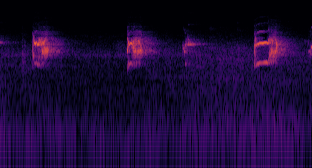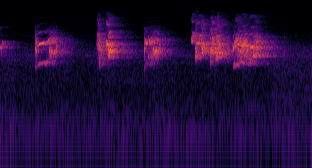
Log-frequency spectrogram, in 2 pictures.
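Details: Chorus of many lovebirds used as a lure to set other lovebirds singing; shrill, piercing chirps come in bursts every half second to a second, growing denser and more overlapping toward the end.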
